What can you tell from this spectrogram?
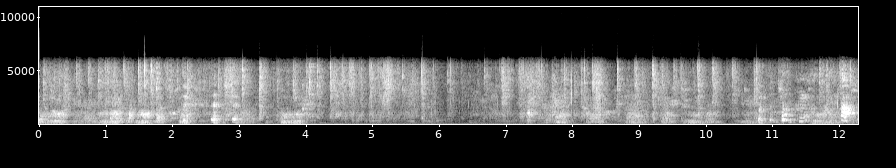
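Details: A 10-week-old Lhasa Apso puppy being dragged around by a Patterdale cross gives rough, throaty growls mixed with short whines and yelps in uneven bursts.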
